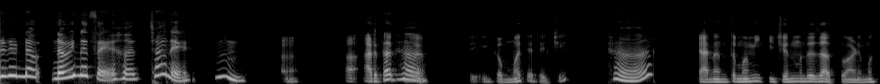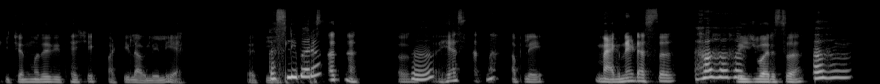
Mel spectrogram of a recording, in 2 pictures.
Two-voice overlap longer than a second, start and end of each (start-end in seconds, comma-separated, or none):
none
